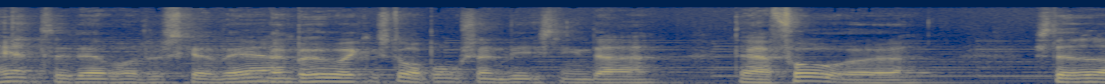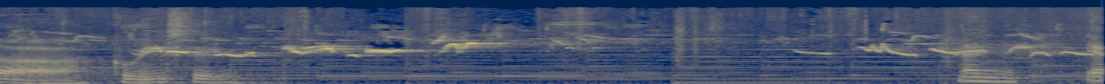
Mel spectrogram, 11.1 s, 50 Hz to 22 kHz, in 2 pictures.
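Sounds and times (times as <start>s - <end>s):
music with held notes: 0.0s - 11.0s
small birds chirping: 5.2s - 11.0s.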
